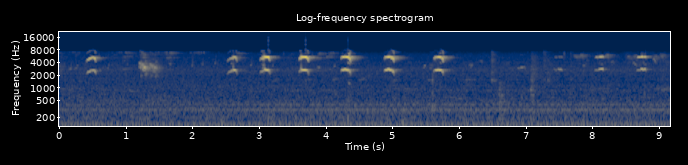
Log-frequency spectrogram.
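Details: Common quail chicks just hatching in an incubator give thin, high, slightly falling peeps, about one or two a second, over a steady low machine hum.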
